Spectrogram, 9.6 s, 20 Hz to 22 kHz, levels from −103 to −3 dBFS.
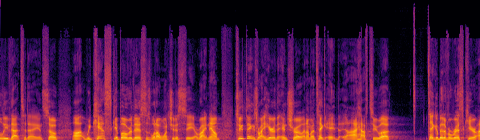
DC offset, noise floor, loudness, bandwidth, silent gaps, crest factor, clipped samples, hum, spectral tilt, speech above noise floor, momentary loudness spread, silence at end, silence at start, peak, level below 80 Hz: under 0.1%; -45 dBFS; -22 LUFS; 18 kHz; none; 18 dB; under 0.1%; none; -4.5 dB/octave; 23 dB; 9 LU; 0 s; 0 s; -6 dBFS; -80 dBFS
